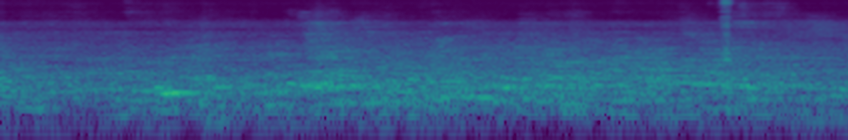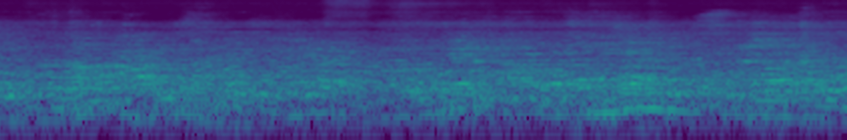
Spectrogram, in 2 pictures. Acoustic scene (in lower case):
restaurant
